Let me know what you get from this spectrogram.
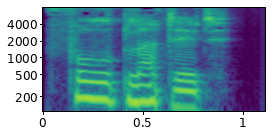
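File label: "full-blooded", British English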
